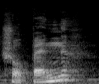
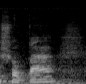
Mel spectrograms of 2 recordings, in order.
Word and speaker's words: Chopin: Eigentlich Chopin, das wird nach der französischen Maniere ausgesprochen, Chopin.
